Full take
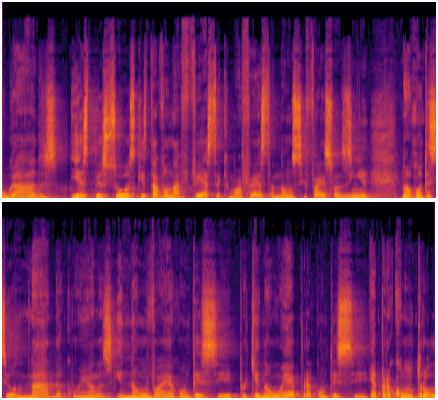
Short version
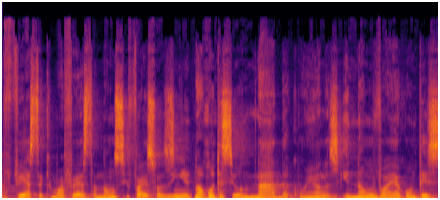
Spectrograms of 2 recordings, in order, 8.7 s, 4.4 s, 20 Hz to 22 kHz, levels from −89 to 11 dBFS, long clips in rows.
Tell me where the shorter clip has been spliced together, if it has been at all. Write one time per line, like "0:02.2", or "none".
0:01.9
